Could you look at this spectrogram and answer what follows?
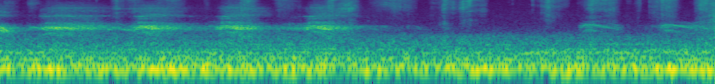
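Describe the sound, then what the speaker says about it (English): A flock of crows perched in trees over a rural property, giving repeated harsh caws at a steady rhythm, some fairly close and others farther off, over constant low outdoor background noise with no talking. "There is a legit murder of crows over my property now."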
